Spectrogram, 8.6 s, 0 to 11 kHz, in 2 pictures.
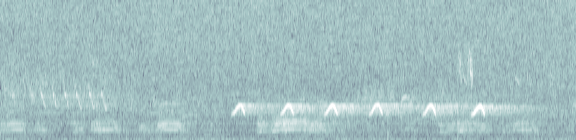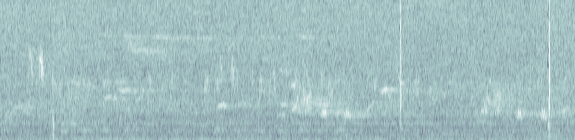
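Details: Common starling mimicking a wader: six clear, sharply inflected whistles about every 0.4 seconds, over steady background hiss with faint other chirps.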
